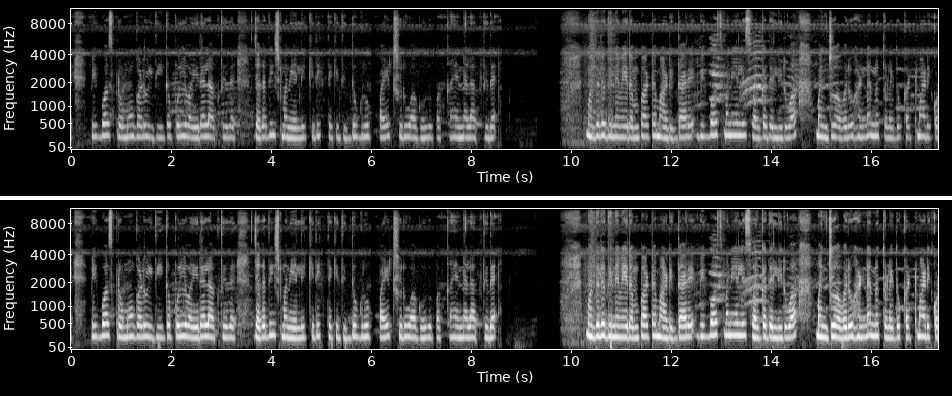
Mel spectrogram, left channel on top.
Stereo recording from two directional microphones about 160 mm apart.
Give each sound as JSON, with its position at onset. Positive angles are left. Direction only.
{"t": 0.0, "sound": "speech", "side_deg": -30}
{"t": 9.9, "sound": "speech", "side_deg": -30}
{"t": 15.1, "sound": "speech", "side_deg": -45}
